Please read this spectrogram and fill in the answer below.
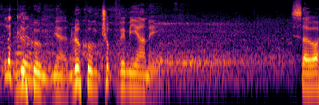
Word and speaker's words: Lukhumi: And I learnt last night from our stadium announcer, Georgie, who happens to be Georgian, yes, that you don't pronounce the I in Lukhumi. Just right. Lukhum. Lukhum, yeah, Lukhum Chukvimiani.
